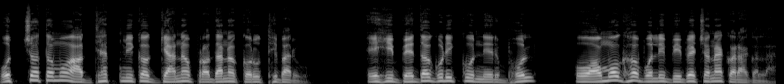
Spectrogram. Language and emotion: Odia, neutral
